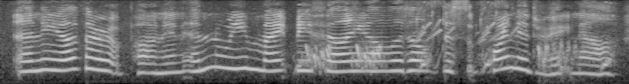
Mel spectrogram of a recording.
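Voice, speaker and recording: A woman voicing a gentle, modest, earnest teenage girl in a video game, slightly hesitant and friendly. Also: very high voice, slight background noise. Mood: cheerful, content. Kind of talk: animated video game voice acting. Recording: music behind the voice.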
